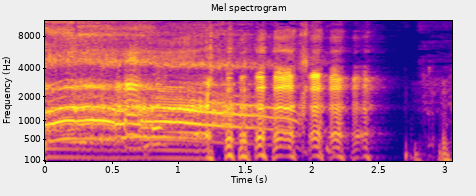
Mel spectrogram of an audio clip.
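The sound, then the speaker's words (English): A voice imitates a screaming goat: a long, loud, drawn-out cry that breaks into a quick series of wavering bleats, followed by a brief pause and a short tail of sound. “Somebody needs to take this gif and add the screaming goats sound to it when he yawns.”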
